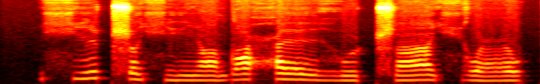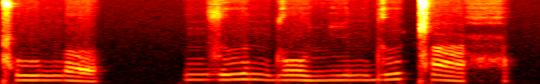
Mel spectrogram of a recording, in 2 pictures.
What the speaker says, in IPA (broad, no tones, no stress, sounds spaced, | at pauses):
ç i ʈ͡ʂ ʌ ç j ĩ dˤ u ħ ɛ ɪ̯ ɦ u ʈ͡ʂ ã ç o ʕ o ǁ u ŋ ʌ | n z ɯ n d o ʎ i n d ɯ ǁ ã ħ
